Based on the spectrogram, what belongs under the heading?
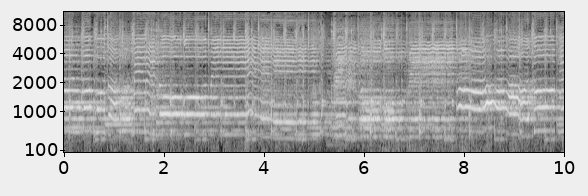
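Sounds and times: devotional prayer song: 0.0 - 10.0.

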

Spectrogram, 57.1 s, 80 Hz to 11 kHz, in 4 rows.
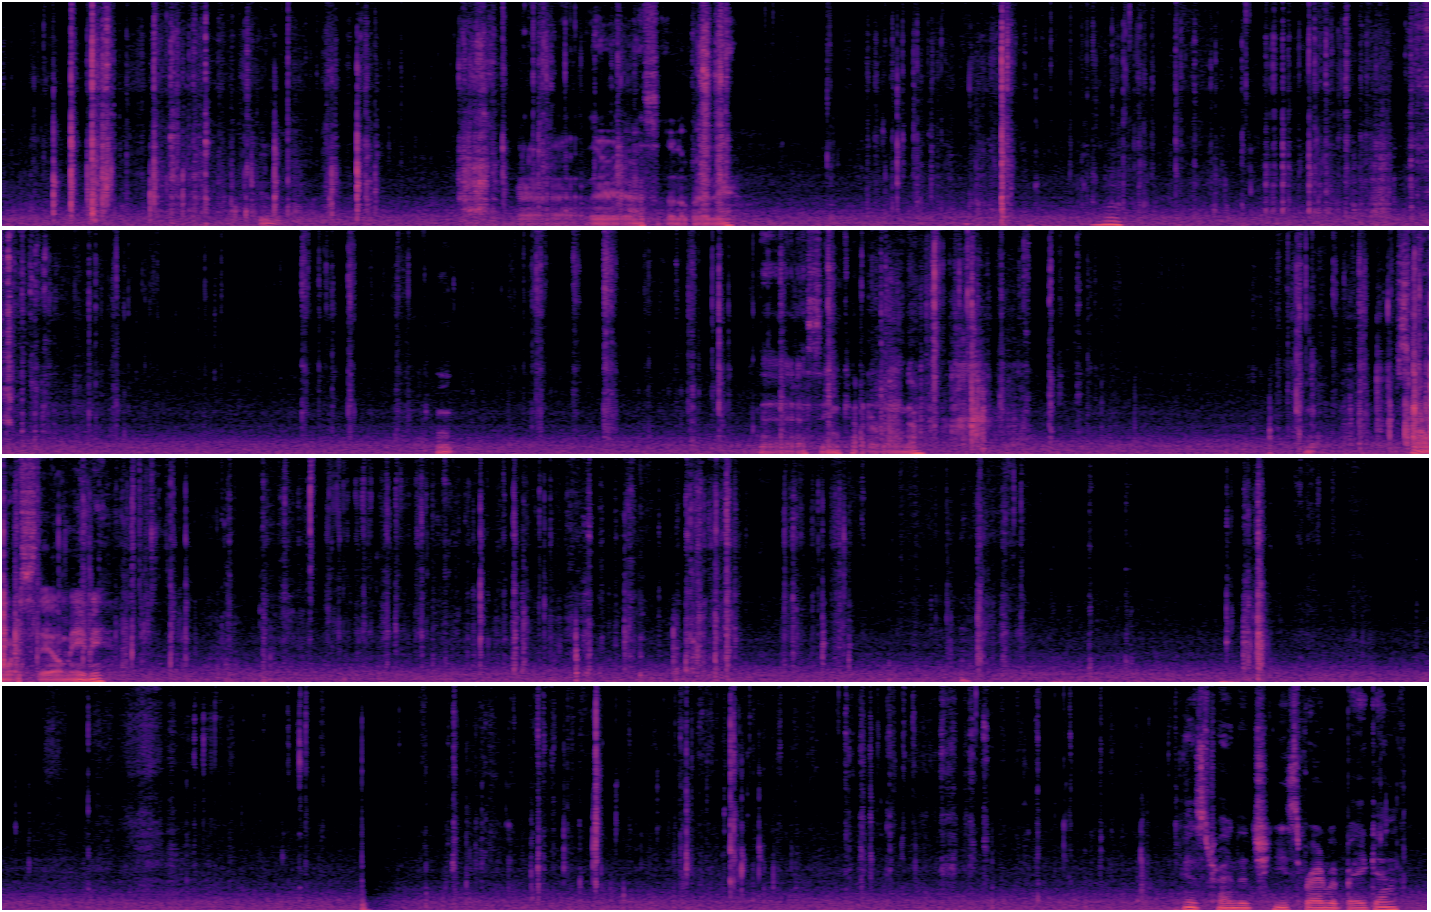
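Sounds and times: foil pouch crinkling and tearing: 0.2 - 7.4, 8.2 - 25.6, 26.7 - 38.9, 47.0 - 55.0
rustles and clicks: 8.2 - 16.5, 17.2 - 25.7, 26.7 - 39.9, 40.7 - 42.4, 43.1 - 54.9.

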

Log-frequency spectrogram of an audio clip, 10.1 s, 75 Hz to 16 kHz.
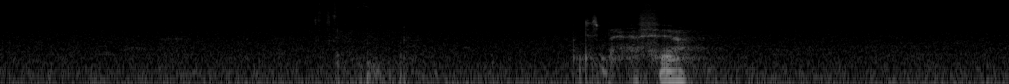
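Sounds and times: man whispering: 5.7 - 7.1.

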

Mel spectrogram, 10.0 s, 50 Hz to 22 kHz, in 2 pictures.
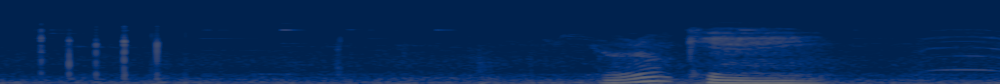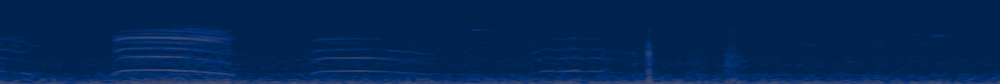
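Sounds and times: animal calling: 4.6 - 8.3.

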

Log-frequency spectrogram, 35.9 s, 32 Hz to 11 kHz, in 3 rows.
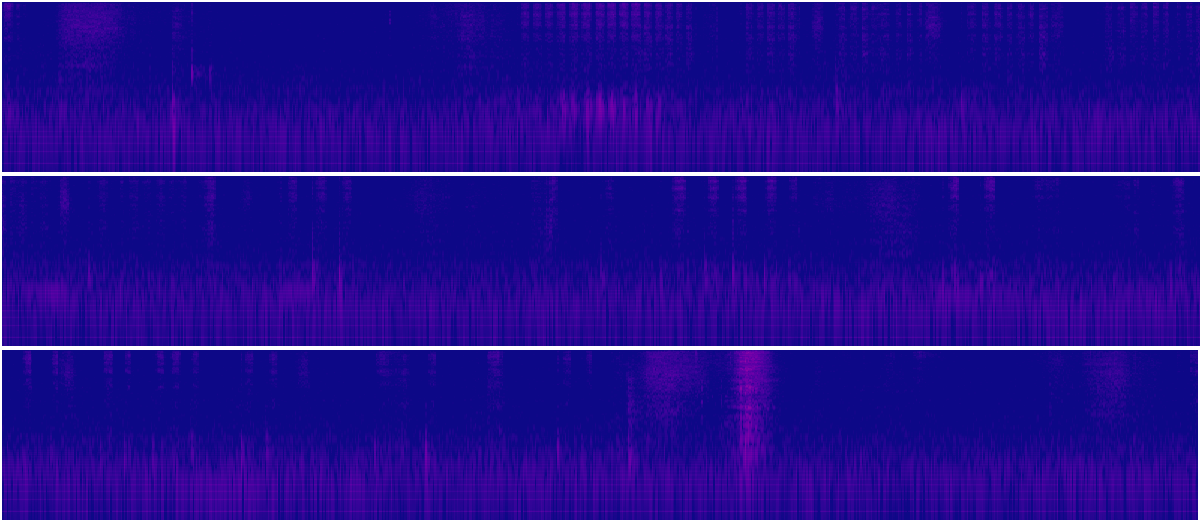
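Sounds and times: pencil scratching on paper: 5.1 - 14.2, 14.8 - 15.5, 17.2 - 20.0, 21.4 - 22.6, 23.2 - 26.8.

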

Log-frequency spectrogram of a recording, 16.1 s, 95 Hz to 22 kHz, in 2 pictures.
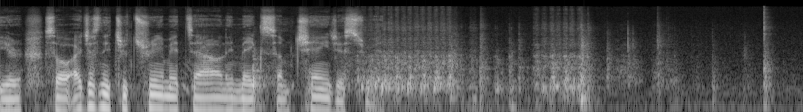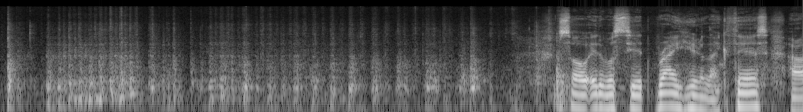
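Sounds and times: hacksaw sawing plastic: 3.6 - 4.7, 8.5 - 13.0.

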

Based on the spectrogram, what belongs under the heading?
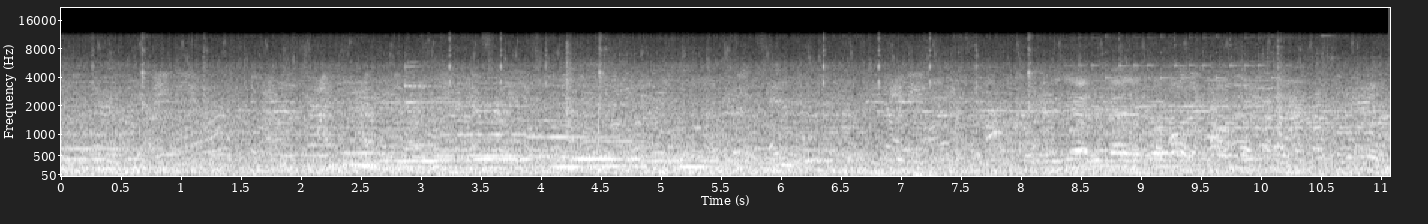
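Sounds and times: chatter of many voices: 0.0 - 11.0.

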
